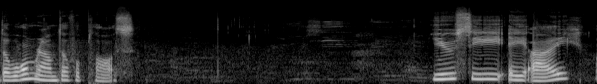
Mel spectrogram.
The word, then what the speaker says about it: UCAI: UCAI, or you could pronounce it UCAI, UCAI, user-centric artificial intelligence, and also it is branded UC because it also means you can see.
